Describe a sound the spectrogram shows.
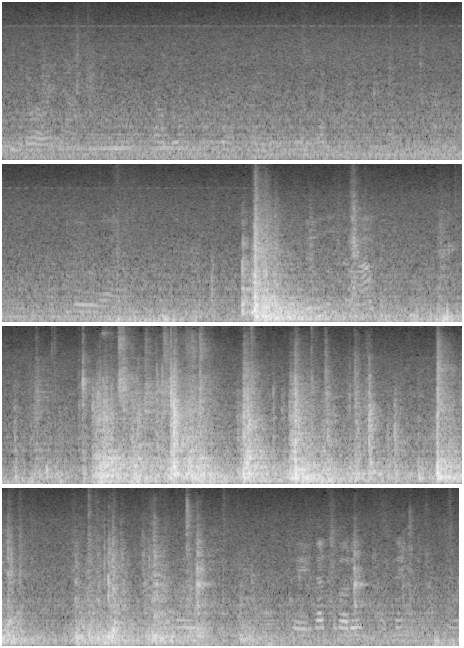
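Men talk to each other outdoors.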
